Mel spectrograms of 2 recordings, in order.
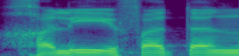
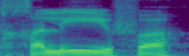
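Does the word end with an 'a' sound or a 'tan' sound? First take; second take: tan; a. First: The word ends with a 'tan' sound. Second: The word ends on a plain 'a' sound. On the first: The reciter joins it to the next word. "अगर मिला करके पढ़ना है" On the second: The reciter stops on this word. "जब इस यहाँ पर रुकेंगे तो ये ता जो है वो हा की शक्ल में बदल जाए"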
